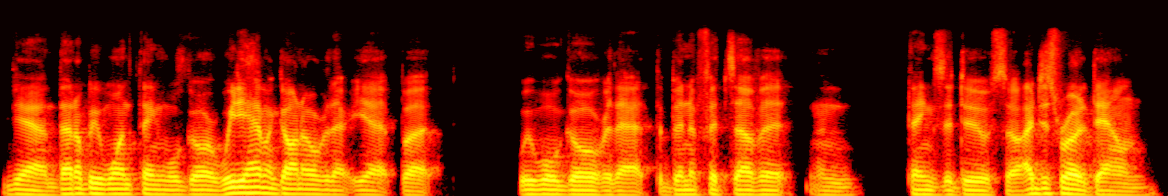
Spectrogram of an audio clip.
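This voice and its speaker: A man's voice: low voice, steady tone, normal speed. A man hosting a group video call, upbeat and encouraging as he wraps up. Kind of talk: casual video call chat.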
